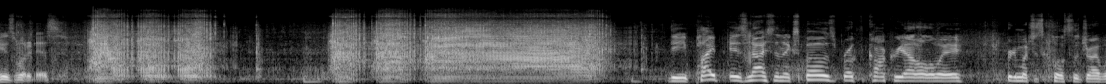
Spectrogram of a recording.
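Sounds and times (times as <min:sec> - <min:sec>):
rotary hammer chiselling concrete: 0:00.9 - 0:02.4, 0:03.3 - 0:06.4.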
